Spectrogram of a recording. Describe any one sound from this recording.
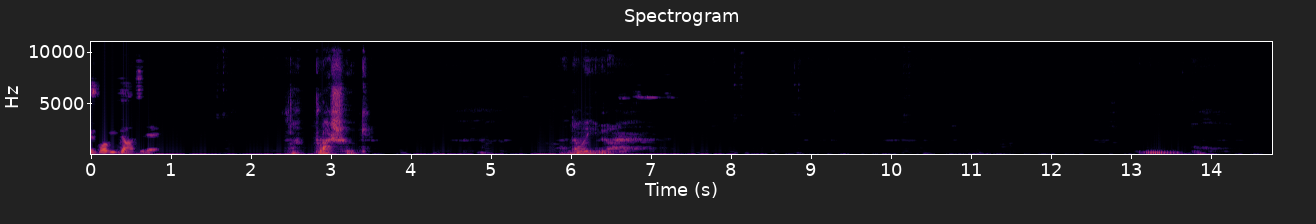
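A man talks calmly and close to a microphone, in short bursts.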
